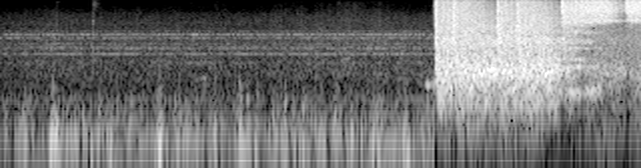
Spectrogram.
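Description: Gunfire at a target on a shooting range: a few scattered sharp reports under people talking, then a loud, dense burst of rapid shots that fills the last couple of seconds.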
